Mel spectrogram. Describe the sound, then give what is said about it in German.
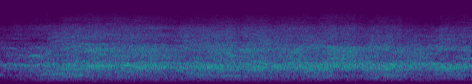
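A large crowd of Shiite Muslims at the Ashura festival in the great mosque of Tehran, Iran, cheers and chants in unison as Iran's Supreme Leader appears, a loud, dense roar of many voices that holds steady throughout without a break. “Wir hören es, die Menge jubelt.”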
